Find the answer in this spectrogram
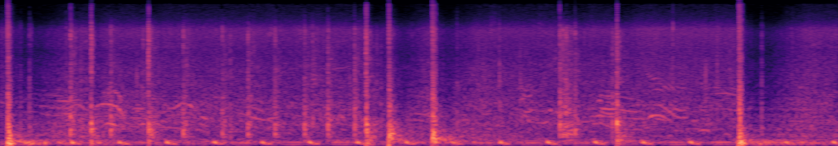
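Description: Aerial firework shells bursting in quick succession, a rapid series of sharp bangs. The loudest bangs come right at the start, about four seconds in, and near the end.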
